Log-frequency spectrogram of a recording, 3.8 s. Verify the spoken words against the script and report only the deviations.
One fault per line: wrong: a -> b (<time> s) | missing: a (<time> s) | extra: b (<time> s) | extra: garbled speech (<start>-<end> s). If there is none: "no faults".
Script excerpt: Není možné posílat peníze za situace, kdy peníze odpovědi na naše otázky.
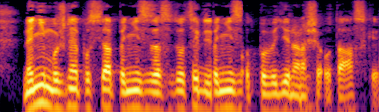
no faults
